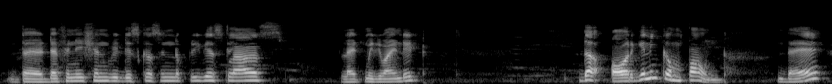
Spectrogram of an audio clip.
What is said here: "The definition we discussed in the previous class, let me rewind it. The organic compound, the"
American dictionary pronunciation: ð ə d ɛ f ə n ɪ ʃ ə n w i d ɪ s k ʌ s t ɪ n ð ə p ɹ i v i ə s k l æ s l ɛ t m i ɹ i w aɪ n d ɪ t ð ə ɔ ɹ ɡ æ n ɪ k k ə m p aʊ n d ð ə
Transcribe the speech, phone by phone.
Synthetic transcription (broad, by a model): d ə d ɛ f ə n ɪ ʃ ə n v i d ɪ s k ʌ s ɪ n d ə p ɹ i v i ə s k l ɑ s l ɛ t m i ɹ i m aɪ n d ɪ t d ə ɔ ɹ ɡ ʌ n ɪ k k ə m p aʊ n d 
